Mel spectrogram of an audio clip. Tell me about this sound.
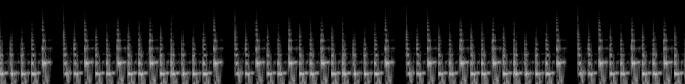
Electronic Beat 140 BPM
Here's a quick electronic beat I made in pro tools. I created it using the vacuum plugin. The beat is in 4/4 and has a BPM of 140.
I haven't edited the sound in anyway outside of vacuum i.e. no EQ or compression
140-Bpm, 4-Bars, techno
